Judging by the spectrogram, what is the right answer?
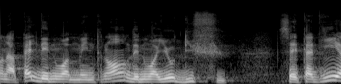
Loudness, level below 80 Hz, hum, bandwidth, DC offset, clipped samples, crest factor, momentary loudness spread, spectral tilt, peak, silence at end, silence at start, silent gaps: -18 LUFS; -62 dBFS; none; 12.5 kHz; under 0.1%; under 0.1%; 14 dB; 12 LU; -7 dB/octave; -4 dBFS; 0 s; 0 s; none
